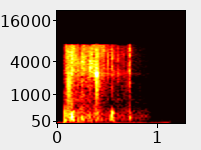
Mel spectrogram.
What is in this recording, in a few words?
turn a page; human-activity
